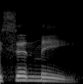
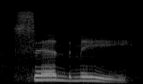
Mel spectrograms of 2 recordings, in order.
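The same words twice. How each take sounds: First: "send" pressed with a falling tune; stress on send. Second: Said in the usual way. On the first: Shown as a demonstration. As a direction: lean on "send", then drop. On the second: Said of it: "Say, "Here am I".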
